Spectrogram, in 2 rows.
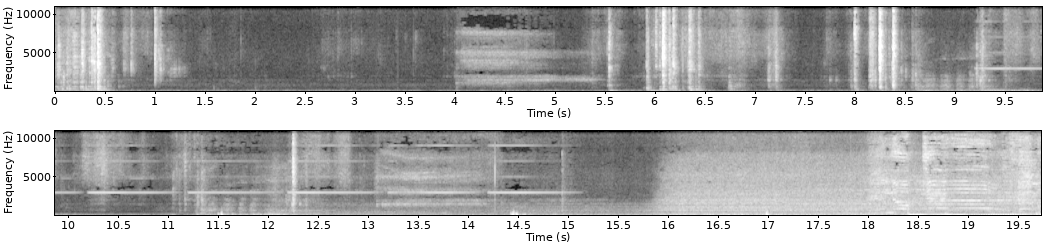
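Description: Mazda CX-9 being started: clicks and rattles of the key and ignition, then a steady high warning tone while the dash lights are on. About eleven seconds in the engine cranks and catches, settling into a low, steady idle, with a broader noise rising near the end.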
